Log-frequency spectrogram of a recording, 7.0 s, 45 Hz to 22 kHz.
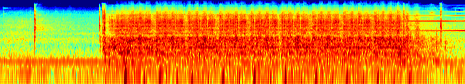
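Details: Mercruiser 3.0 boat engine cranking during a compression test on cylinder 4 (120 psi; others 120–130): a click, then even starter pulsing about three beats a second with no grinding or catching. Healthy cranking.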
